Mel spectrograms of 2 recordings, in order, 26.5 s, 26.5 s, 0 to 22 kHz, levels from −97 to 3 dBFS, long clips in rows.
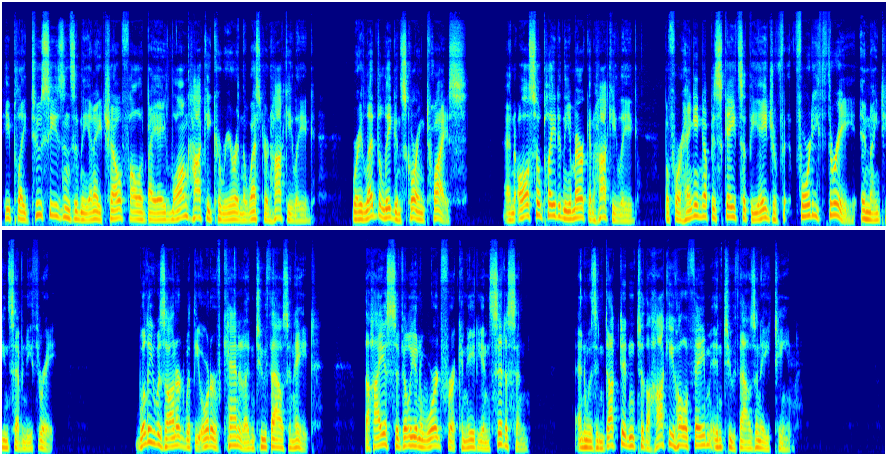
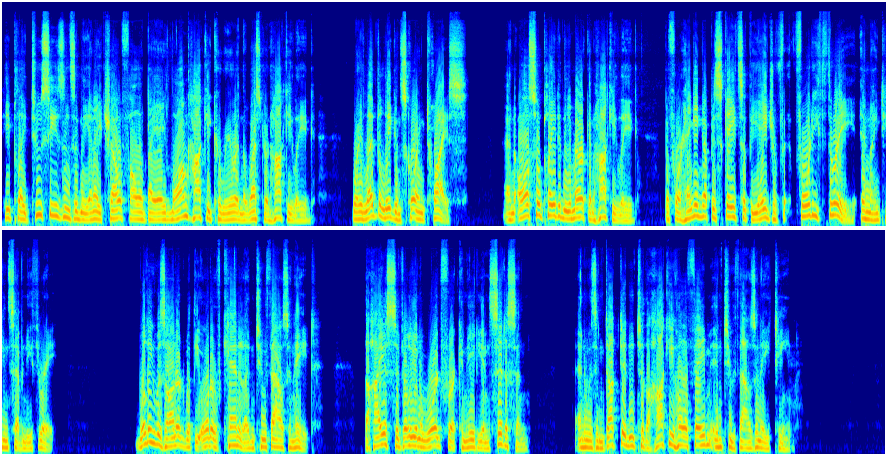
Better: first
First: none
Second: distortion; slight; 10 dB below the speech

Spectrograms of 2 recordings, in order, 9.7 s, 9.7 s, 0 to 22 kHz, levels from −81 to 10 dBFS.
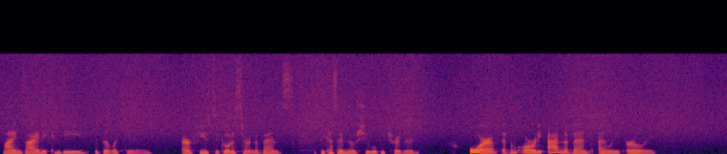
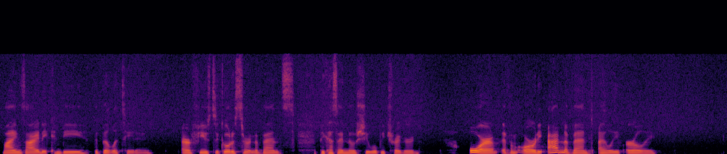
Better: second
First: hiss; loud; throughout; 8 dB below the speech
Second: hiss; faint; throughout; 25 dB below the speech

